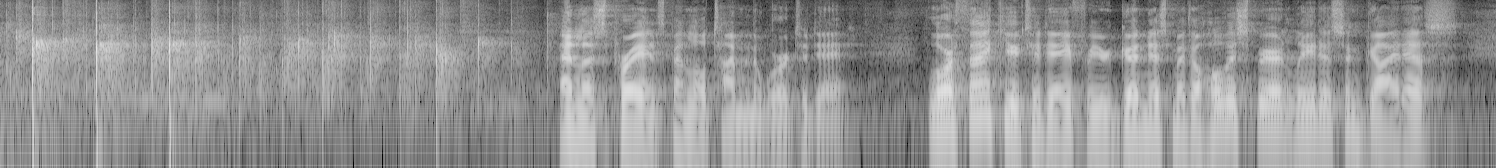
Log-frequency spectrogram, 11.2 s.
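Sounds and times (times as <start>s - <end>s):
audience hand clapping: 0.0s - 4.4s
speech: 4.2s - 6.4s, 7.0s - 11.0s.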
